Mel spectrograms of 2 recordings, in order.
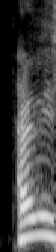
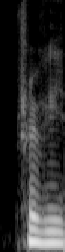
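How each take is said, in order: First: The first vowel sounds like the vowel in 'private'. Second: The first vowel sounds like the vowel in 'privy'. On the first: The name suggests something private. "sounds like something giving like private" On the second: The name suggests being privy to something. "is like I'm privy to something"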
